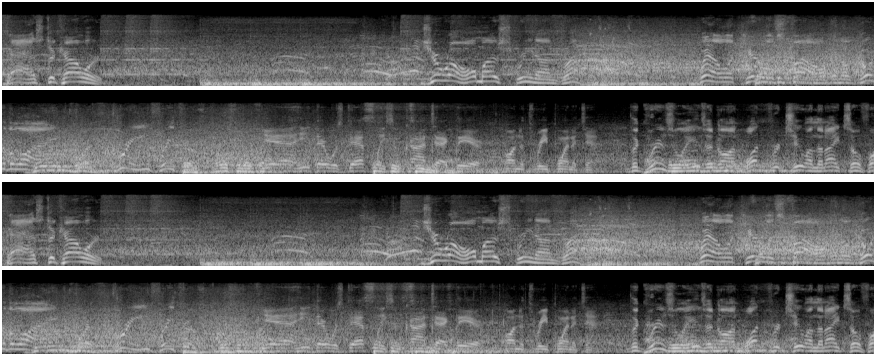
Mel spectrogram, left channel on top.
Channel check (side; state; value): both; normal; correlation 0.61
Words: Pass to Coward. Jerome, a screen on Brown. Well, a careless foul, and he'll go to the line for 3 free throws. Yeah, there was definitely some contact there on the three-point attempt. The Grizzlies have gone 1 for 2 on the night so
